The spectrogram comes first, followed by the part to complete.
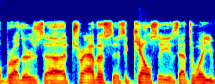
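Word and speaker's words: Kelce: guide the football Brothers uh Travis is it Kelsey is that the way you pronounce their name yep yeah uh supposedly Kelsey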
